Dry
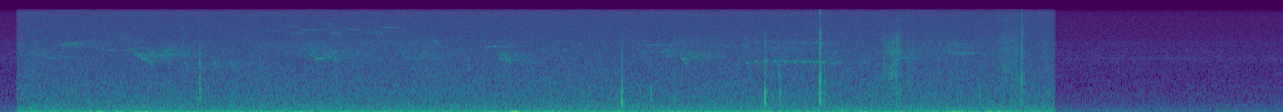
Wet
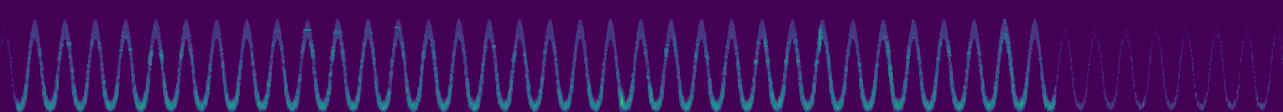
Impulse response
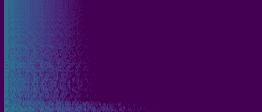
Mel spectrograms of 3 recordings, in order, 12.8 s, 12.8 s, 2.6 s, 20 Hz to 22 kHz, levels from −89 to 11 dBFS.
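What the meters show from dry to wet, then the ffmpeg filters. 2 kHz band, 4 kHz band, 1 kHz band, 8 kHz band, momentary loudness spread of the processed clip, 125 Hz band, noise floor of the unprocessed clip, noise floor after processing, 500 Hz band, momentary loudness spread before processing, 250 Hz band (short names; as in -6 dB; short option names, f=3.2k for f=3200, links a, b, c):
-10.0 dB, -6.0 dB, -10.5 dB, -8.0 dB, 11 LU, -15.5 dB, -52 dBFS, -73 dBFS, 0.0 dB, 21 LU, -1.0 dB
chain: -af "afftdn=nr=15:nf=-38,afftfilt=real='re*between(b*sr/1024,230*pow(7600/230,0.5+0.5*sin(2*PI*3.3*pts/sr))/1.41,230*pow(7600/230,0.5+0.5*sin(2*PI*3.3*pts/sr))*1.41)':imag='im*between(b*sr/1024,230*pow(7600/230,0.5+0.5*sin(2*PI*3.3*pts/sr))/1.41,230*pow(7600/230,0.5+0.5*sin(2*PI*3.3*pts/sr))*1.41)':win_size=1024:overlap=0.75,volume=6.5dB"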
